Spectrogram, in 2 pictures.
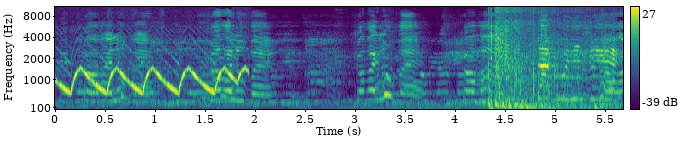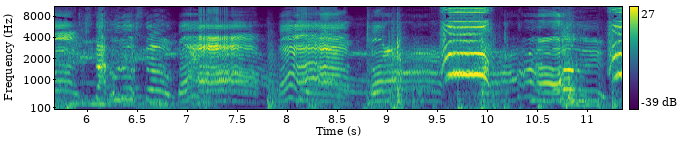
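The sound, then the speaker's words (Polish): A police siren wails in fast rising and falling sweeps for about two seconds, fairly loud, before giving way to a noisy jumble of clatter and excited voices talking over each other. “Słyszysz? Kurwa, wyje! Kurwa, czekaj, chowaj lufę!”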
